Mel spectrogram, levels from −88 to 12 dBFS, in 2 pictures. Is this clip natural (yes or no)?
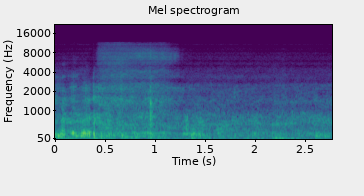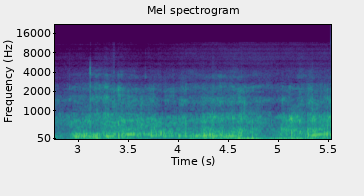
no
